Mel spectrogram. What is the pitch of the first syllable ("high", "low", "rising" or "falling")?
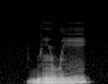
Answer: low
